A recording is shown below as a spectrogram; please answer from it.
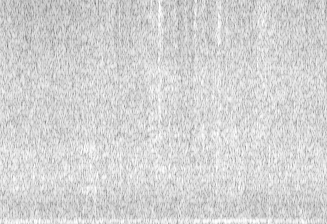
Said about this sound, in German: Ich muss leider langsam fahren. Der Sturm ist so stark, dass er den Wagen fast an der Straße weht.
